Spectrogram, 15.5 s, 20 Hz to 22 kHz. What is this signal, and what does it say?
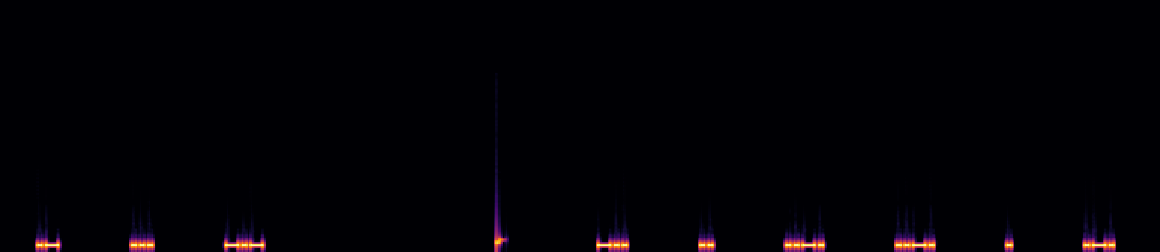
Morse code, heard as a keyed tone, about 22 wpm, spaced as for 8 wpm, 700 Hz. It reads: ASK DIFFER
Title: 6x Character Spacing - Top 200 Words - 22wpm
